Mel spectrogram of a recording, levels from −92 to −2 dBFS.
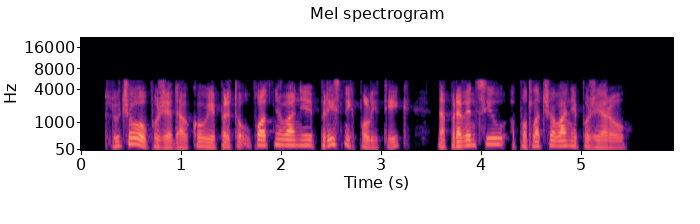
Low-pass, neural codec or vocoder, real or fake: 5.4 kHz; none; real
